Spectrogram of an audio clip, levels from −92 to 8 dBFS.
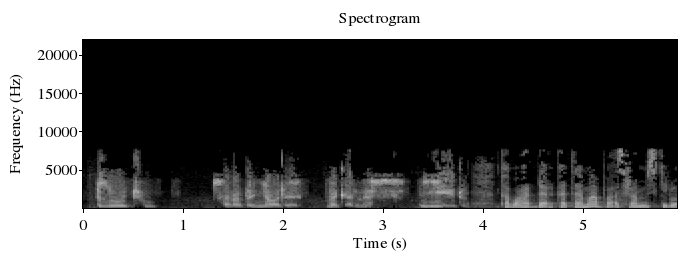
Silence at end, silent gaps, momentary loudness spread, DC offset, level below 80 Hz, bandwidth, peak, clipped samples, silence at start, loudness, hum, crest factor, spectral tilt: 0 s; none; 6 LU; under 0.1%; -74 dBFS; 8 kHz; -12 dBFS; under 0.1%; 0.1 s; -31 LUFS; none; 20 dB; -1.5 dB/octave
